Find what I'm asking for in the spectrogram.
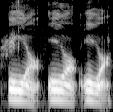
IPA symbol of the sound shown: ɔr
